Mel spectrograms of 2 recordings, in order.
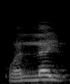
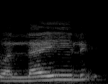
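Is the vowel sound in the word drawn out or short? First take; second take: short; drawn out. First: The diphthong in the word is kept short. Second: The diphthong in the word is drawn out long. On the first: The speaker calls it right. "ليل تقول والليل" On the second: The speaker calls it wrong. "ما تحتاج تقول والليل. والذي يتكلف المد فيها مخطئ"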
